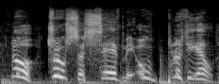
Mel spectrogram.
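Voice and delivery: high Yorkshire yelps of terror; Yorkshire lad pleading with his brother to drop the knife; Yorkshire accent, high and terrified; panicked Yorkshire accent. Acted. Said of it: "with a Yorkshire accent".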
